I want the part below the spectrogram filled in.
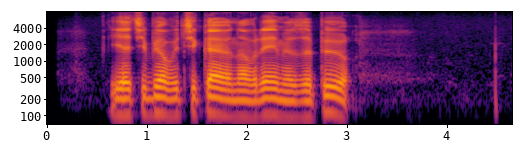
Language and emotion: Russian, neutral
